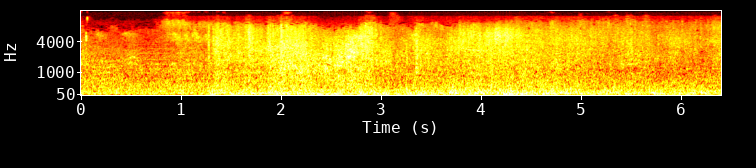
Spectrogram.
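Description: Cannon fire in the Napoleon: Total War video game sounds as a continuous distant rumble of artillery shots landing, thick and booming, with no distinct separate blasts.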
